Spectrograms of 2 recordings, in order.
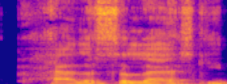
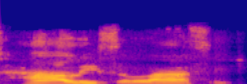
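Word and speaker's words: Haile Selassie: We're going to do we're going to pronounce things correctly. It's Holly Salassi.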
